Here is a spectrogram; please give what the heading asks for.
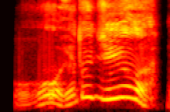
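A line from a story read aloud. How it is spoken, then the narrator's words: Exclamation. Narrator (Russian): воскликнул он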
